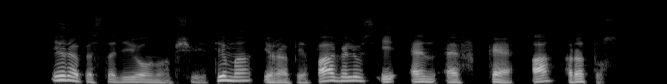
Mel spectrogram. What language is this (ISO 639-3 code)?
lit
